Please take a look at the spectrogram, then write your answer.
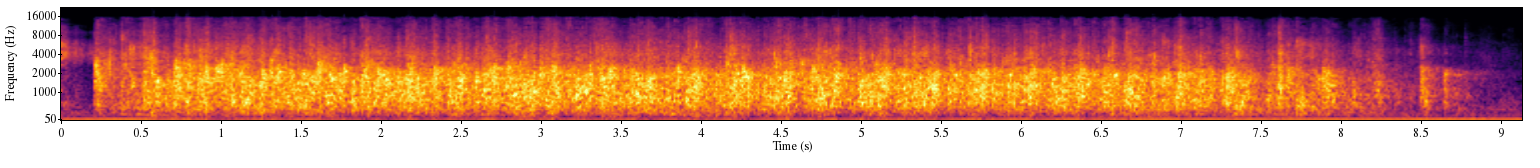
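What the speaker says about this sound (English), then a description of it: "Let's give a nice big round of applause" Loud audience applause for an inductee at the ESU Athletic Hall of Fame ceremony, a full, sustained roar of clapping that fades out at the end.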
